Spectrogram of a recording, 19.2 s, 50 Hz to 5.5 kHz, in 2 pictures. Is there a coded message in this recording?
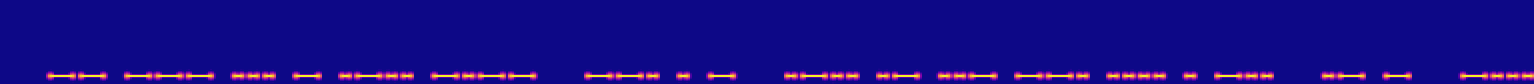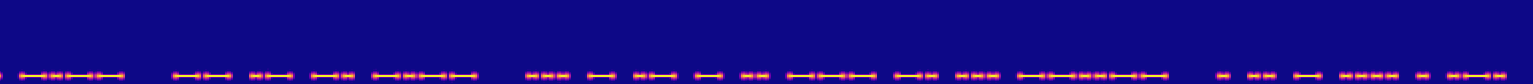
Yes: Morse code from 0.3 to 19.0 s, heard as a keyed tone, about 25 wpm, 600 Hz. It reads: MOSTLY GET LAUGHED AT BY MANY STATIONS, EITHER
